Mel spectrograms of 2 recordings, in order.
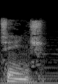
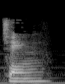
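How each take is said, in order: First: The word ends in a released j sound. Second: The word ends in an ng sound. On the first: The speaker calls it right. "tapi diletupkan change" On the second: The speaker calls it wrong. "Bukan bukan cheng"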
